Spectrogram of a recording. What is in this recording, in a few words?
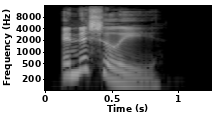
"initially", English word; 3000 words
